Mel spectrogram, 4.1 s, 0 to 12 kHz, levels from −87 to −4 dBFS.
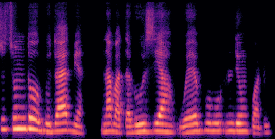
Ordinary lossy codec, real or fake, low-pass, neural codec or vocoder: none; fake; none; codec, 24 kHz, 0.5 kbps, DualCodec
